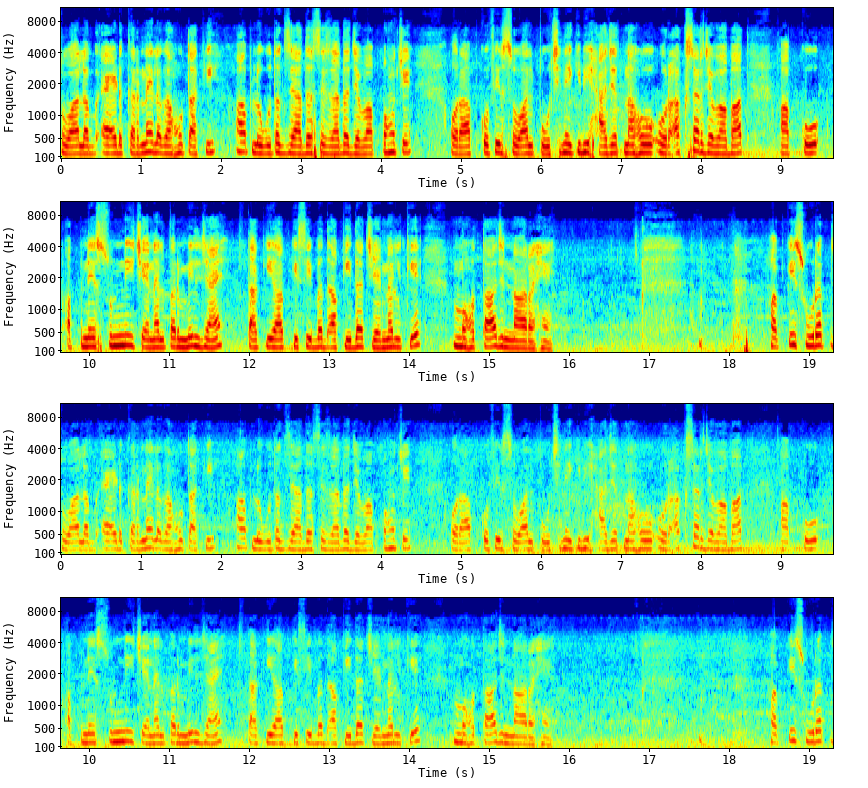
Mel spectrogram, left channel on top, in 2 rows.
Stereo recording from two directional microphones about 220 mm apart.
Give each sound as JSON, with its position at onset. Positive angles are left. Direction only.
{"t": 0.0, "sound": "a man's voice", "side_deg": 40}
{"t": 18.5, "sound": "a man's voice", "side_deg": 40}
